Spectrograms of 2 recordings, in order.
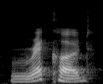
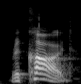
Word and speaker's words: record: If I say record, I'm talking about music. But if I say record, it means to save something.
